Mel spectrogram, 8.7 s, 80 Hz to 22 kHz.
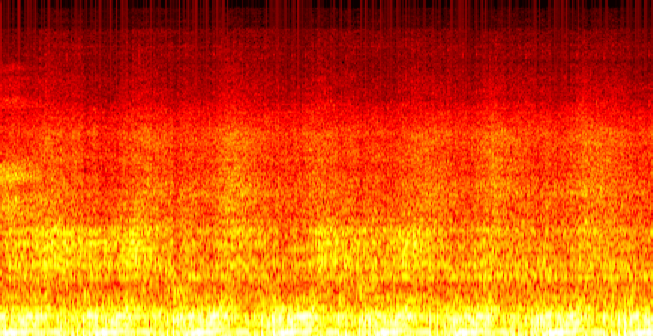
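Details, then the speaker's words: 2021 Honda Civic Type R, totaled and rebuilt, first start after the CV axle install: an uneven idle with a lumpy surge about once a second and a clattery edge, running rough. MAF sensor and PCM codes are present, cause unconfirmed, and it is shut off. "All right, let's shut this thing off. This thing sounds not okay."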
